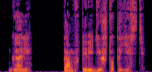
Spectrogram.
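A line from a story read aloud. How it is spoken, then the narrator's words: Sudden frightened whisper. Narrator (Russian): вдруг испуганным шепотом произнес Рон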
